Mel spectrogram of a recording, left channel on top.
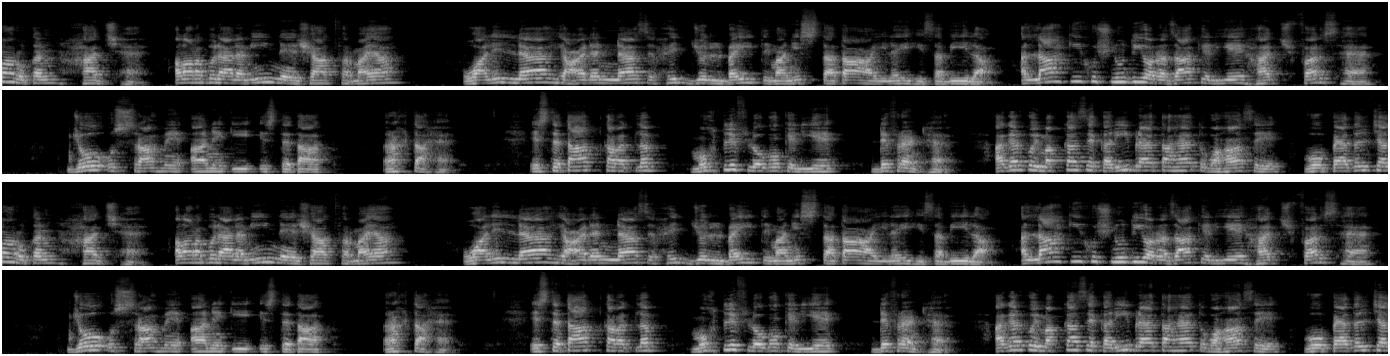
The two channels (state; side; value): normal; both; correlation 0.76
